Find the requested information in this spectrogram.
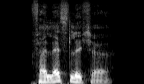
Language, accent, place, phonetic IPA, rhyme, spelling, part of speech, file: German, Germany, Berlin, [fɛɐ̯ˈlɛslɪçə], -ɛslɪçə, verlässliche, adjective, De-verlässliche.ogg
- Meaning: inflection of verlässlich: 1. strong/mixed nominative/accusative feminine singular 2. strong nominative/accusative plural 3. weak nominative all-gender singular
